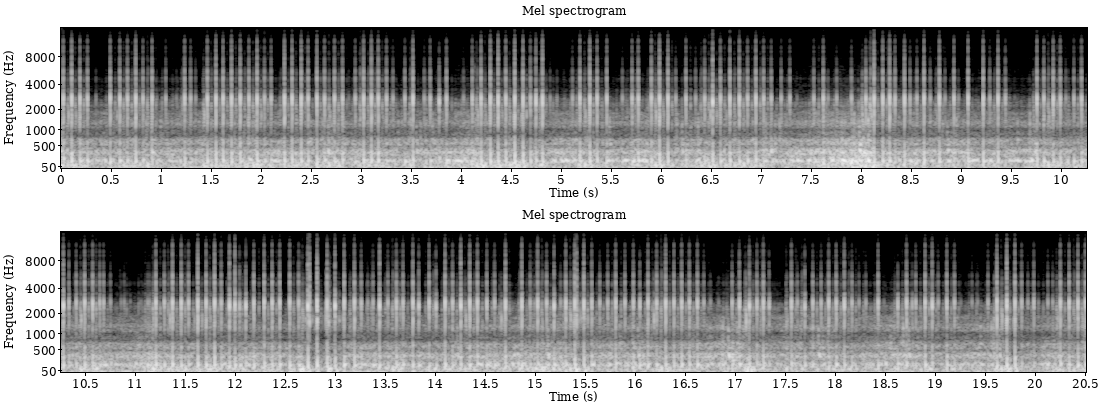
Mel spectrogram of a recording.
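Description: Wind buffets a microphone on a moving road bicycle.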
